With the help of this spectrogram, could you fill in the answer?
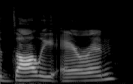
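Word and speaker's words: Dáil Éireann: Yes, I believe it's the Dolly Aaron. I believe is how you pronounce the Irish Republic's parliament.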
